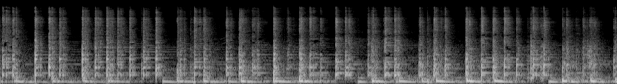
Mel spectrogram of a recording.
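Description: Procession drumming: a two-headed dhol barrel drum and small side drums beaten with sticks in a fast, steady rhythm. Dense sharp stick strokes run over low drum beats that come about three times a second.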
